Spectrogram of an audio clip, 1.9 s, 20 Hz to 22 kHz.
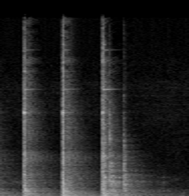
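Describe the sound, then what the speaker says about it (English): Metal hammer striking the end of a pry bar to bend back a lock washer on a 2001-2007 Toyota Highlander inner tie rod, three sharp ringing blows at a steady pace followed by a lighter fourth tap. "So just hammer on the end of your pry bar."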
